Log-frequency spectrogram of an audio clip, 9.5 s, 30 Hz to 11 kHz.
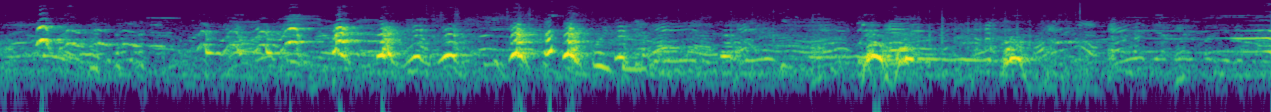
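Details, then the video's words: Ibizan Hound (Podenco Ibicenco) at the Österbybruk dog show, 29 May 2016, producing quick bursts of high yelping barks mixed with whiny, tonal yips, several in close succession, then sparser ones; people talking in the background. "Ibizan Hound / Podenco Ibicenco"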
